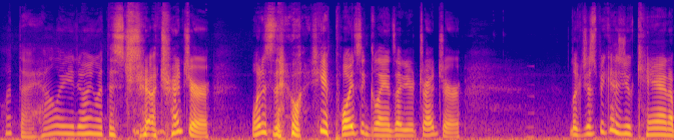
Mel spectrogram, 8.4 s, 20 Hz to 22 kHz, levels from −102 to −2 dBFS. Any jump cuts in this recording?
no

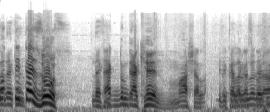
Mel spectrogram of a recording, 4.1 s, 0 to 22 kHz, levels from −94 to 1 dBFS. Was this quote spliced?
yes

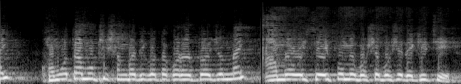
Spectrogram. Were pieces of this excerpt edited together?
yes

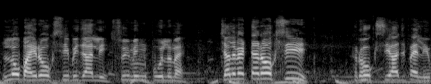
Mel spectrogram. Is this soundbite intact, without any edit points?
yes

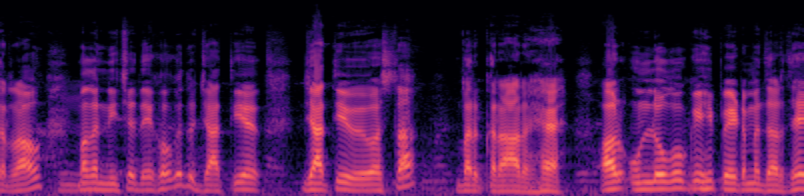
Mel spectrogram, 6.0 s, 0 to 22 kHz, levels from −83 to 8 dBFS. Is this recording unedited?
yes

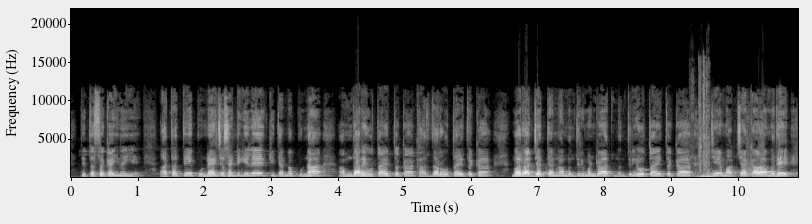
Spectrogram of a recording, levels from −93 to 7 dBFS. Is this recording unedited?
no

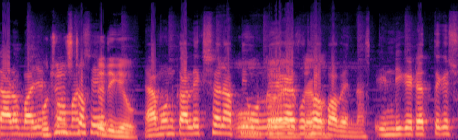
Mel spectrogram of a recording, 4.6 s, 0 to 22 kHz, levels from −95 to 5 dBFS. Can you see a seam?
yes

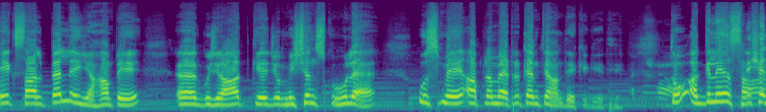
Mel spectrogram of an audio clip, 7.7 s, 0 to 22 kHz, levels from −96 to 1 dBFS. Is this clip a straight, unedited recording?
yes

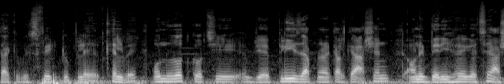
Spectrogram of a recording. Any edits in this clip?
yes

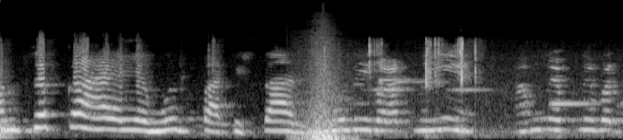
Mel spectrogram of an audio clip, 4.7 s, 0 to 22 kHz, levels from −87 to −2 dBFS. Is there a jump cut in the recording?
yes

